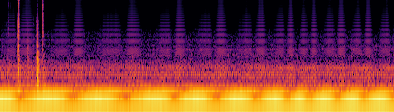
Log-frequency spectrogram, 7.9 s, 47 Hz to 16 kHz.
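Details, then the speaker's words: Mazda Miata with ITBs on a crude map, after a pull while driving: the engine holds an even, raised hum and is slow to settle, hanging around 2000 rpm. Throttle cable free play was set too low; adding play fixed it. "it still hesitates a little bit like a low low range here it takes forever to settle down"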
